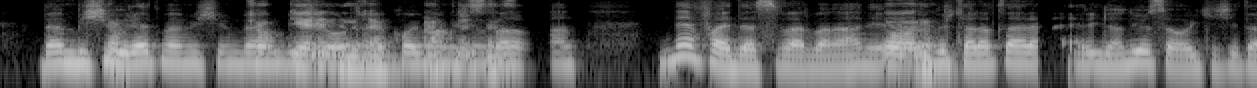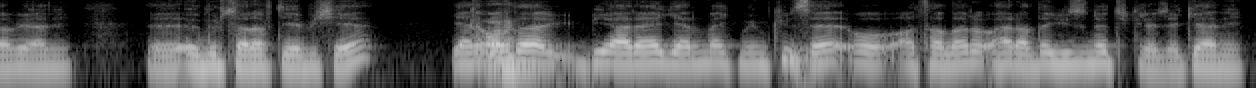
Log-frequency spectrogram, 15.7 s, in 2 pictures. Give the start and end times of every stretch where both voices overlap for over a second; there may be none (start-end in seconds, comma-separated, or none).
1.6-3.2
